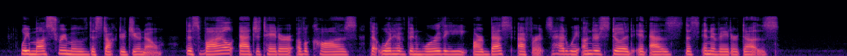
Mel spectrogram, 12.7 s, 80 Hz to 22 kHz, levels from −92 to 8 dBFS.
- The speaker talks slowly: Yes, slow, 130 wpm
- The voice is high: No, medium, 175 Hz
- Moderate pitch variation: No, narrow, 1.7 semitones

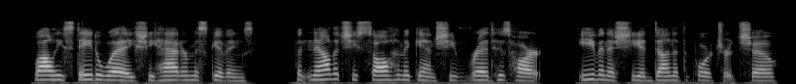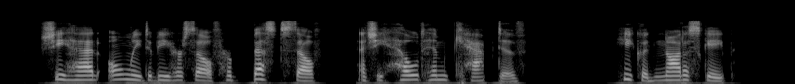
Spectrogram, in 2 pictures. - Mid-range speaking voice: No, high, 200 Hz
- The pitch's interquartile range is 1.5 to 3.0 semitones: Yes, average, 2.7 semitones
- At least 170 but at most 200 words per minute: Yes, average, 175 wpm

